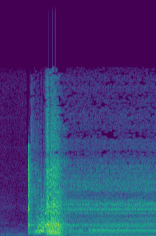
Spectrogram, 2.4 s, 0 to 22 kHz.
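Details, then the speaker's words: 5 HP rotary phase converter idler motor (1740 rpm nominal, wired in Y) started by holding the momentary button for one to two seconds: a clack and a brief surge, then it settles into a steady, even hum at speed, a healthy quick start. "so that that's it i mean what's that motor is up to speed this is a 1740 rpm nominal motor it is wired in the y configuration"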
